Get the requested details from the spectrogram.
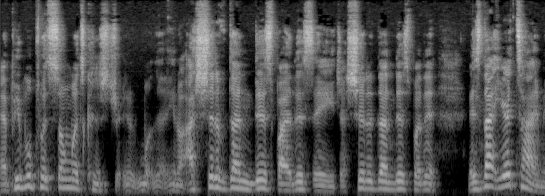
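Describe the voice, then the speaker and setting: With an unremarkable speaking voice, this man talks at a fairly quick pace and a fairly high pitch, his intonation lively, on a very clean recording with a silent background. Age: 40s. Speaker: photographer and filmmaker. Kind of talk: casual chat.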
